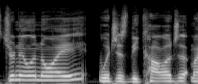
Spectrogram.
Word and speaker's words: Illinois: I was born in Illinois, and it's Illinois singular. There's no S.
